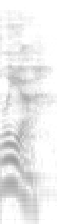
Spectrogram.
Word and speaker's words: Liath: and the word for gray in Gaelic is Leah. It is spelled Liath, and you have to listen. You have to listen. It's not Leah.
